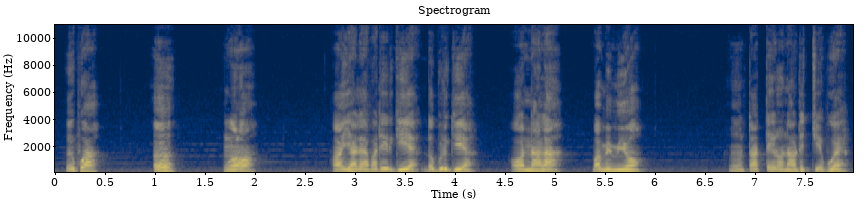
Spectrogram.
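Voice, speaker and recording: Fast gravelly male storyteller. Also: on the high side. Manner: lively, swings between loud outbursts and hushed asides. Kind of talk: folk storytelling.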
